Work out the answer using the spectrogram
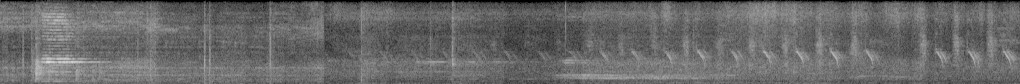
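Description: Birds calling: a short loud call just after the start, then from about six seconds in a run of short falling chirps, about four a second.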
